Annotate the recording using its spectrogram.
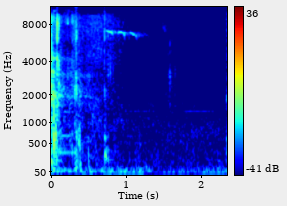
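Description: A woman's short laugh at the start, trailing off into faint, low background noise.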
